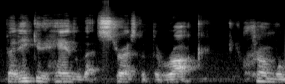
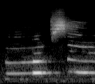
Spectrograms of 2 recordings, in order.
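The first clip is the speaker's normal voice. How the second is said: very high meek apology; tight-lipped squeak; much faster than usual. Acted. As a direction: squeak it, cowed and lips pressed. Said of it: "Caesar gets all tight-lipped".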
